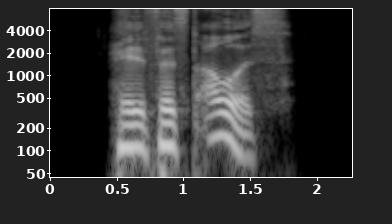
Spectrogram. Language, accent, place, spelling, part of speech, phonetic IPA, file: German, Germany, Berlin, helfest aus, verb, [ˌhɛlfəst ˈaʊ̯s], De-helfest aus.ogg
- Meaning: second-person singular subjunctive I of aushelfen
